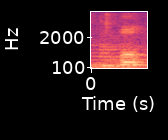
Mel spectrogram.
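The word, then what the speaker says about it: Buch: সে হাটি vowel উর পরে আছে তাহলে এর উচ্চারণ হবে বুক এই একই সে হার উচ্চারণ হবে সেটা কিভাবে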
